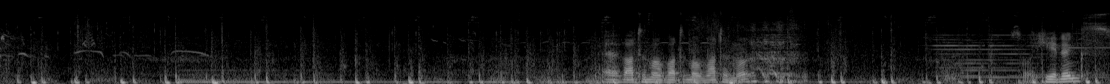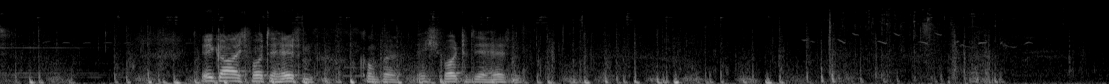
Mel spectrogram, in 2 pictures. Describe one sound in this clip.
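A horse's hooves thud steadily at a gallop.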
